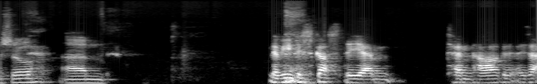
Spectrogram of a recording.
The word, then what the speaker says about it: ten Hag: Have you discussed the Ten Hag. Is that how you say it? Den Hag. So just imagine you're about to cough up a big greenie. Yeah, give it one of those.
